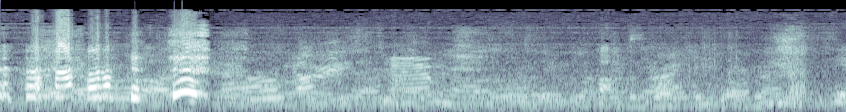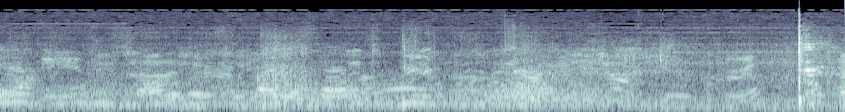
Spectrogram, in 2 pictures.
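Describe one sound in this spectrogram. Men and women chat and call out nearby, outdoors.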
